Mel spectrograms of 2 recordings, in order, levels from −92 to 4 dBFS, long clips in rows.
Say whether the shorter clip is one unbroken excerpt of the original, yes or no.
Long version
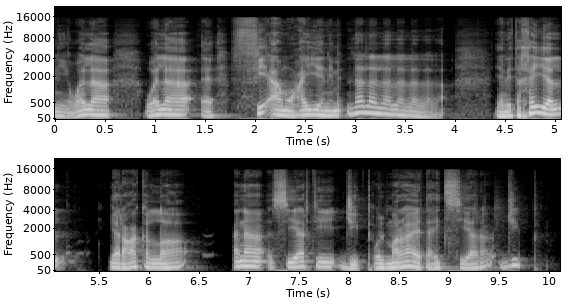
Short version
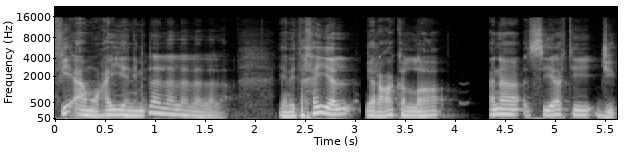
no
